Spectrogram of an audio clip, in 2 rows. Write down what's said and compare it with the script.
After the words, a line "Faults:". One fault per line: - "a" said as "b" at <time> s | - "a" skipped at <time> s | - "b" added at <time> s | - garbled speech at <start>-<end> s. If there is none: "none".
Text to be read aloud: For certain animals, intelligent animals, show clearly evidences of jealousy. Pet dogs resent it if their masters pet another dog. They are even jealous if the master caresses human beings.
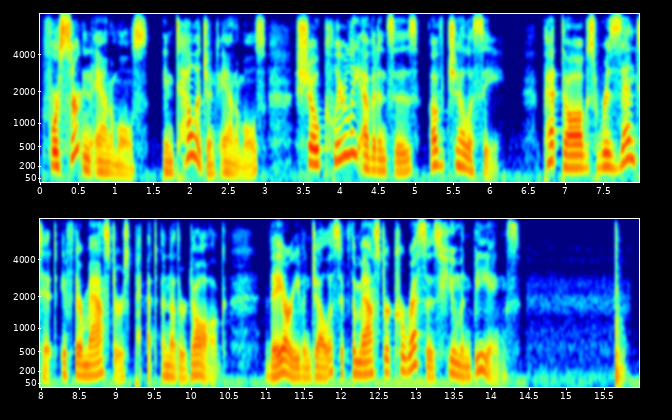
For certain animals, intelligent animals, show clearly evidences of jealousy. Pet dogs resent it if their masters pet another dog. They are even jealous if the master caresses human beings.
Faults:
none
